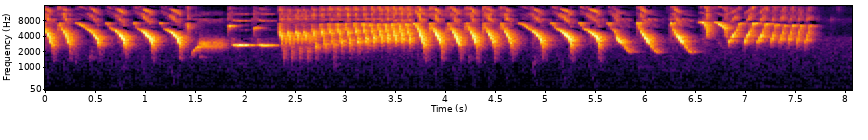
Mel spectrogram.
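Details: Canary in full song to provoke other canaries to sing: rapid series of sharp descending whistled sweeps, a dense rolling trill, then more quick downslurred notes in fast rhythm.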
